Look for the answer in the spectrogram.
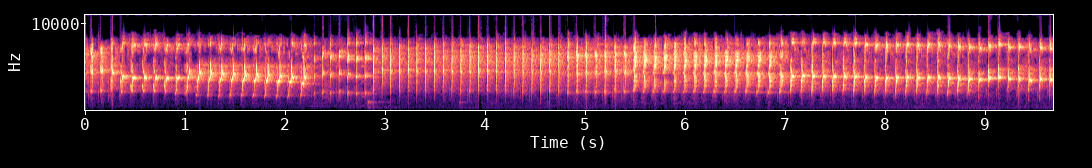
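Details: Lovebird giving its long ngekek chattering song, played as a lure to make other lovebirds sing: a rapid, unbroken run of high, harsh buzzy notes, with a slight shift in tone near the third second.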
